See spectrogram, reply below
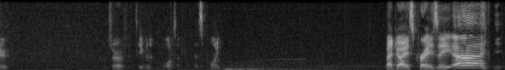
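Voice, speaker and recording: A game streamer gives casual let's-play commentary, reacting playfully, muttering to himself and swearing now and then. His male voice sits on the high side and sounds pushed and bright. Faint background noise can be heard.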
